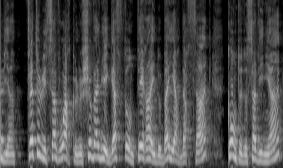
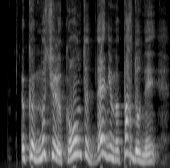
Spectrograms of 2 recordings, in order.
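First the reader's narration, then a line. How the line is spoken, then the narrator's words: Servant stammering. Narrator (French): balbutia le valet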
